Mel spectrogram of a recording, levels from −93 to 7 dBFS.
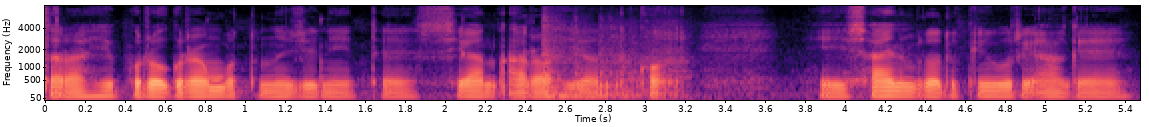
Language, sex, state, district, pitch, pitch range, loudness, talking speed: Chakma, male, Tripura, Unakoti, 95 Hz, 90-100 Hz, -20 LUFS, 175 wpm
